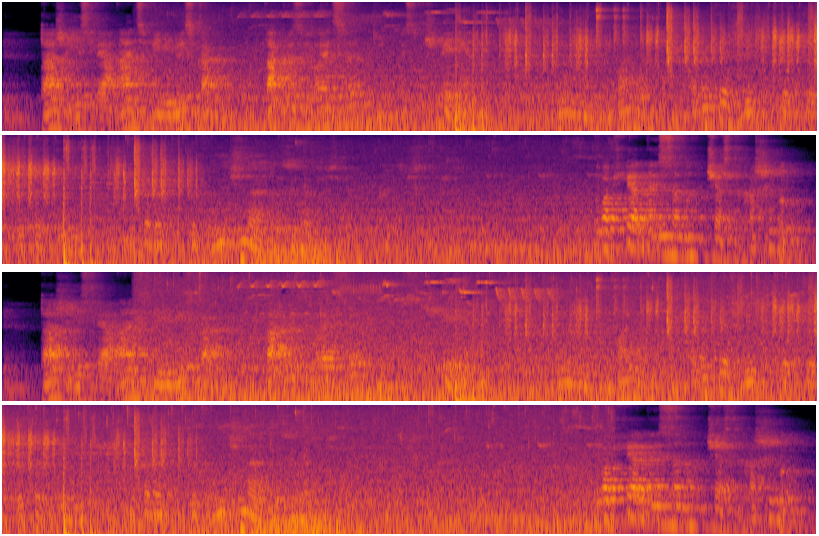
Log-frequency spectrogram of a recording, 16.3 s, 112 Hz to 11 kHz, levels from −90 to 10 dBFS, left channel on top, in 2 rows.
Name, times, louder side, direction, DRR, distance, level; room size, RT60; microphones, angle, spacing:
voice 1, 0.4-2.1 2.6-4.8 14.1-16.0, right 1 dB, 30° left, -4 dB, 5.6 m, -24 dB
sound 1, 1.3-14.3, right 4 dB, 70° right, 0.6 m, -26 dB
sound 2, 4.5-10.2, left 1 dB, 5° left, 0.3 m, -22 dB
voice 2, 5.5-12.8, right 1 dB, 35° right, 1 dB, 1.1 m, -29 dB
18.0 x 7.5 x 5.6 m, 1.2 s
head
